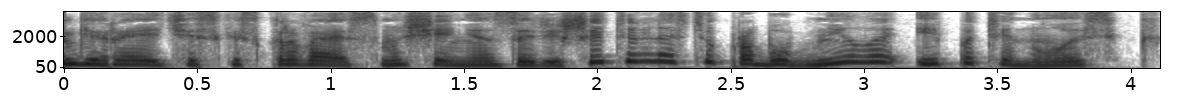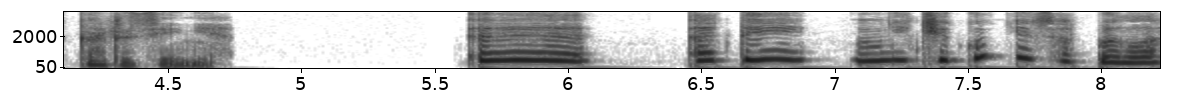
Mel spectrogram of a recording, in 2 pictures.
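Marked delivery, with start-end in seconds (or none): 5.6-8.2 very high-pitched, slow, puzzled, perplexed voice. The librarian asks the narrator from behind her, in a puzzled voice. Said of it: "озадаченный голос".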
